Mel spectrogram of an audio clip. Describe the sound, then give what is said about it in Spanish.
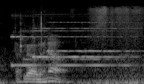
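A man's telephone rings with a steady, bright electronic tone that sustains throughout, while a person speaks briefly over the start of the ring. “Uh, eso fue un teléfono. Eso fue un teléfono.”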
